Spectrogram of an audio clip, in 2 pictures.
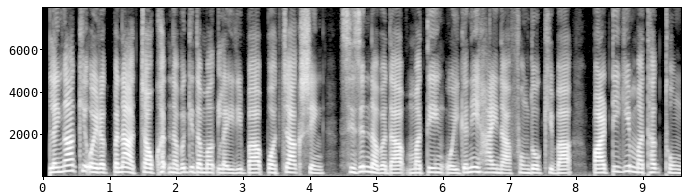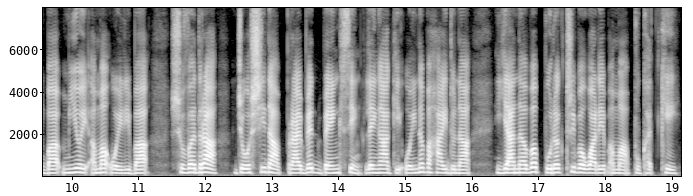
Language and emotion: Manipuri, neutral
